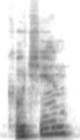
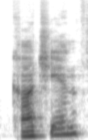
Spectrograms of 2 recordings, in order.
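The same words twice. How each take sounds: First: Kochian said as "KOH-chee-an", higher and softer; questioning pronunciation. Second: Kochian said as "KAH-chee-an", higher and softer; alternative pronunciation. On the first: Host unsure of a gymnast's surname, questioning "koh" pronunciation. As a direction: try Kochian with an "oh" vowel, rising. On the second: Host unsure of a gymnast's surname, questioning "kah" pronunciation. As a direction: try Kochian with an "ah" vowel, rising. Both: Shown as a demonstration.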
